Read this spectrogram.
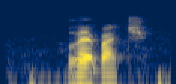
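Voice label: "лэбач" Komi, male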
